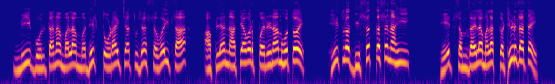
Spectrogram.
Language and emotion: Marathi, surprised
